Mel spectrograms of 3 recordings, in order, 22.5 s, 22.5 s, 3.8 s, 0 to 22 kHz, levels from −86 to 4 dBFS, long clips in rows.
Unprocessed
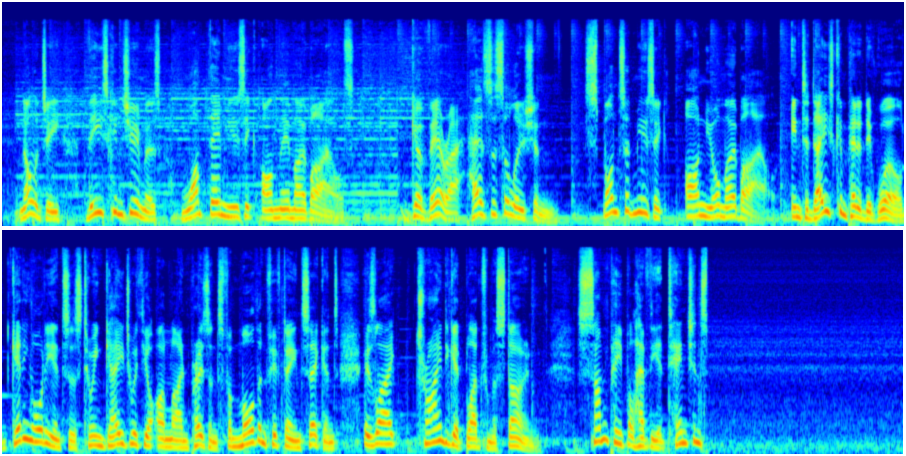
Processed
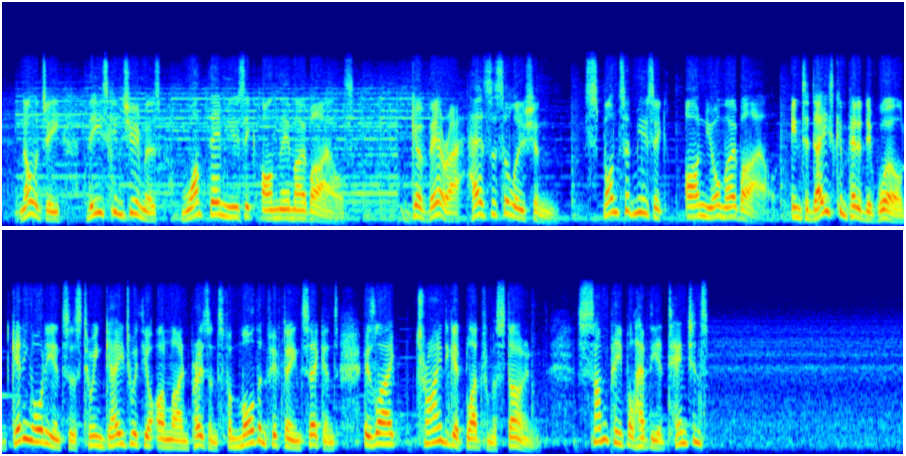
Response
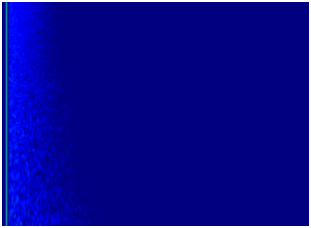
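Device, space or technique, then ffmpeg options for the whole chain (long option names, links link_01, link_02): telephone: -af "highpass=310,lowpass=3100,volume=5.5dB" -ar 16000 -c:a pcm_mulaw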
